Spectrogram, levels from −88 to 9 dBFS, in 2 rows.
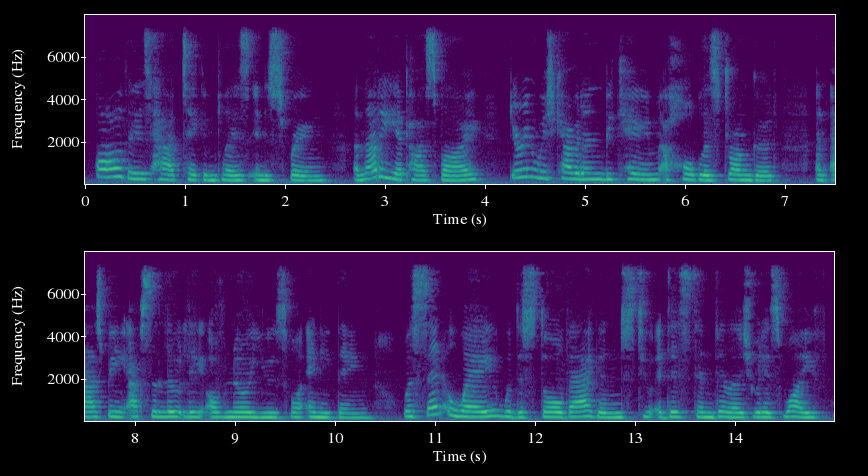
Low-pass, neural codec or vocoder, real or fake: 7.2 kHz; none; real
